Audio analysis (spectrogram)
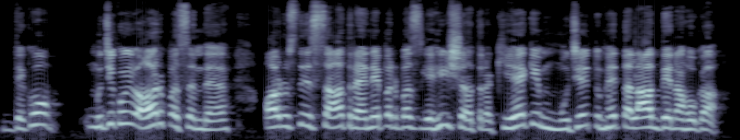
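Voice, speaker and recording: A woman voicing an arrogant, fickle husband, boastful and wheedling, in an animated story. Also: fairly high pitch, moderate pace, no room sound, studio quality, natural voice. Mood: cold. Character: arrogant, fickle, money-proud husband, easily smitten.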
